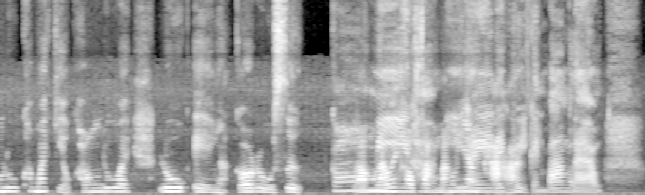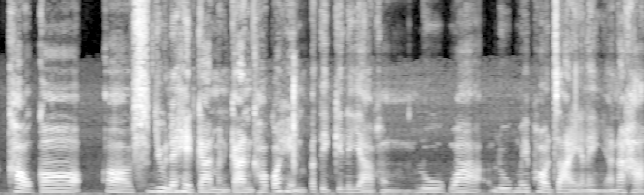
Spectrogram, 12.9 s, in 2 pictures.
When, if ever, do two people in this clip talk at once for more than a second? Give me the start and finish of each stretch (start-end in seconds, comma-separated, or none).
3.6-5.0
